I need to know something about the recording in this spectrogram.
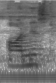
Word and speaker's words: honest: H is silent here. Then children, the girl he is an honest man.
